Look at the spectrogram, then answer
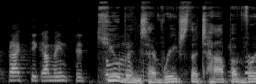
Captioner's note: through translator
